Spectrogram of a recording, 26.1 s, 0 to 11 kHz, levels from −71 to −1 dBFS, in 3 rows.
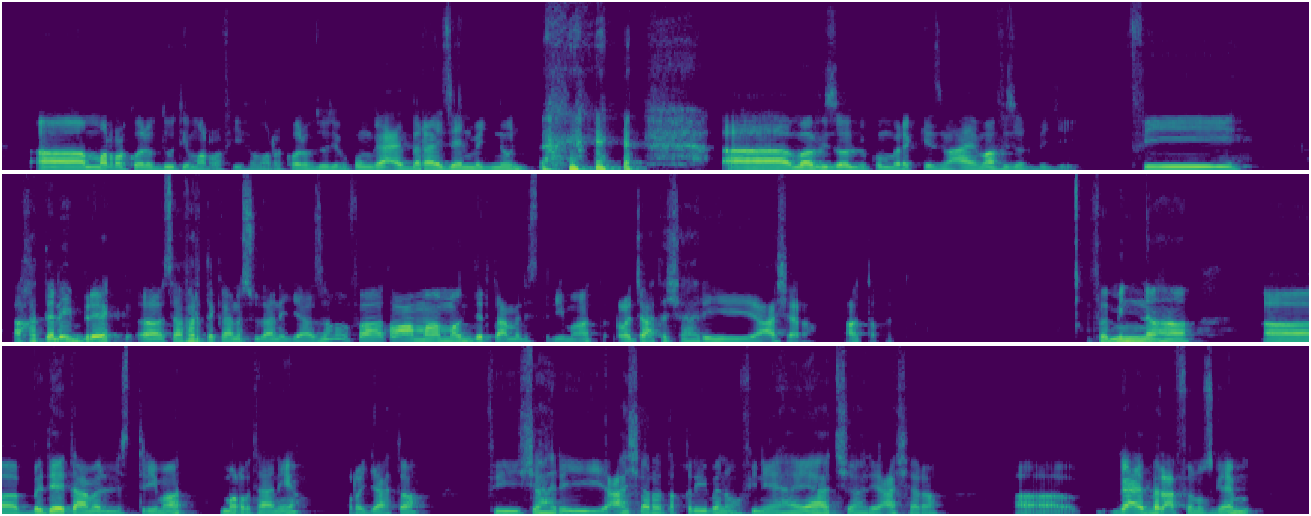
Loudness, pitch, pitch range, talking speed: -24 LUFS, 135 Hz, 120-165 Hz, 150 wpm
